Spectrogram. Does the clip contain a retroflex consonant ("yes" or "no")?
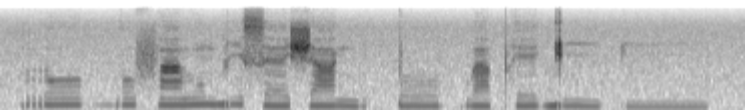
no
